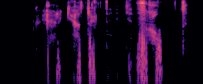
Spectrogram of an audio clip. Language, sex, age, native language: Icelandic, male, 9, Icelandic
